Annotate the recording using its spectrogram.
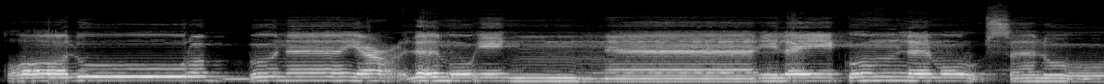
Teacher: حروف مستعلیہ میں سے قاف ہے، موٹا پڑھیں گے۔ قاف کے ساتھ جو الف ہے اس کو بھی یہ بھی موٹا پڑھا جائے گا۔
